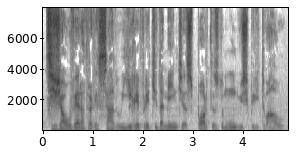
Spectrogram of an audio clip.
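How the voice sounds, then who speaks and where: A man's voice: lowish voice, fairly even intonation, normal speed, natural voice. An actor playing a compassionate, devout middle-aged father in a Brazilian radio soap, speaking with earnest, solemn concern. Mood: prayerful pleading. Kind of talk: radio soap opera acting. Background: music.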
